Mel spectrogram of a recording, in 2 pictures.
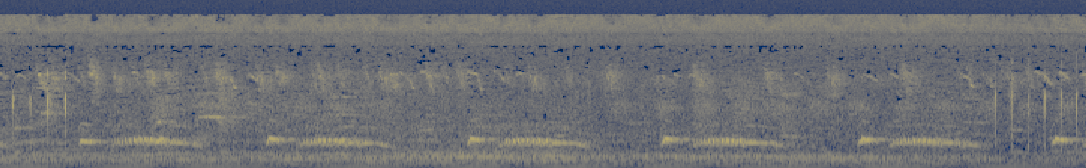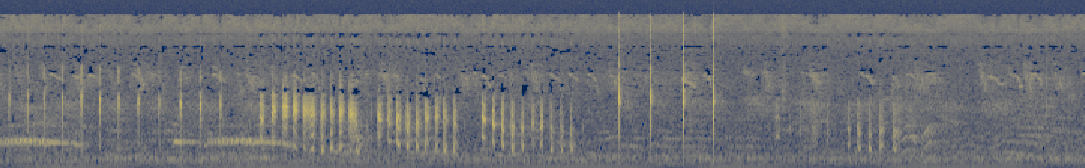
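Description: Bird calls: a low, slightly falling call repeated about every two and a half seconds through the first half, then a fast rattling run of notes or clicks for several seconds past the middle, with a few sharp ticks after.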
